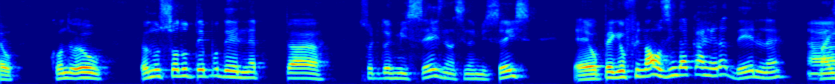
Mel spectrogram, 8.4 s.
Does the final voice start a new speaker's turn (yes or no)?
no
